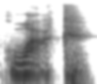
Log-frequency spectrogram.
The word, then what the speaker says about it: quack: 근데 미국 애들은 quack, quack. 그러니까 얘도 사실은 one syllable이긴 해.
